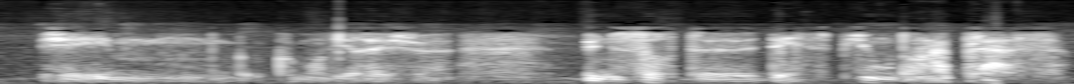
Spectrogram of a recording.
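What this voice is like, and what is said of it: Whispering. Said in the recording (French): “pourquoi chuchotez-vous ?”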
